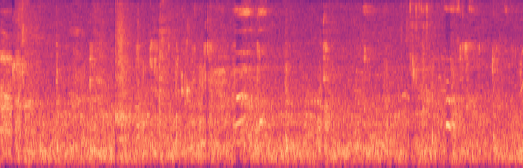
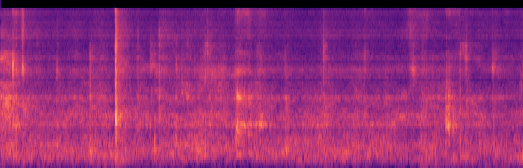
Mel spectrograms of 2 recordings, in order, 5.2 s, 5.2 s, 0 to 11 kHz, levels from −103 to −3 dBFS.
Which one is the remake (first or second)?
second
